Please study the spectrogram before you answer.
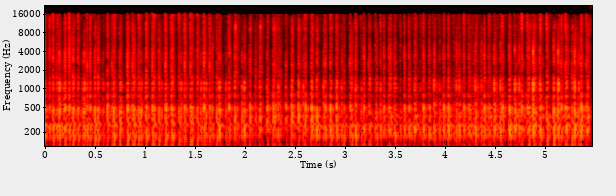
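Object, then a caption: Kalimba carrying case. Fingertips tap quickly and continuously on a kalimba carrying case. The taps are short, dull and muffled, sitting in the low and low-mid range with almost no ring, in a fast, slightly uneven rhythm of about four per second. The steady patter fills the whole clip.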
